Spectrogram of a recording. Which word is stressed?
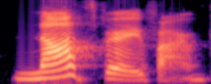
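Knott's. The stress is on Knott's.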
